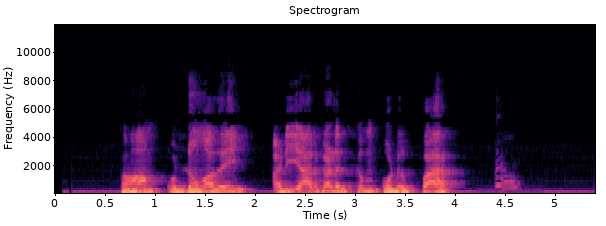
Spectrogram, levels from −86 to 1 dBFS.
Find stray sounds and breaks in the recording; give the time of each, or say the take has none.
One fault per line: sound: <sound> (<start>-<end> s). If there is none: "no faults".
sound: bark (4.4-4.7 s)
